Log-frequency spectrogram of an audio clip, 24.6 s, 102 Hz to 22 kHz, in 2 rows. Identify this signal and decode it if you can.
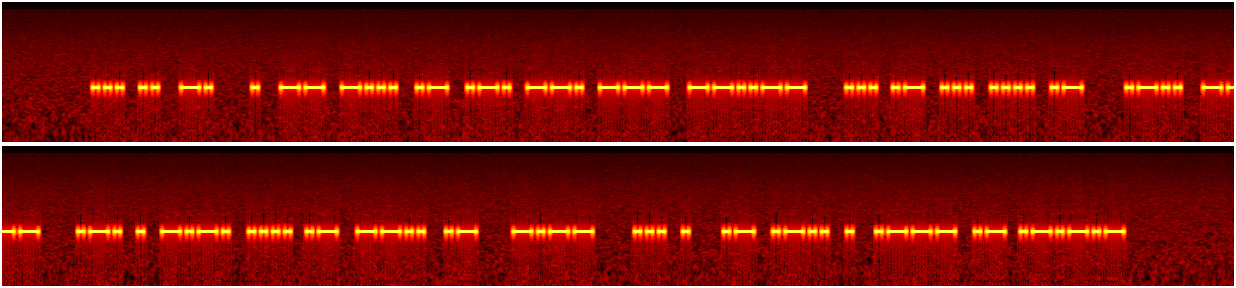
Morse code, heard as a keyed tone, hand-sent with a paddle, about 20 wpm, 830 Hz. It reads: SIN EMBARGO, SASHA LO RECHAZA Y SE ALEJA.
